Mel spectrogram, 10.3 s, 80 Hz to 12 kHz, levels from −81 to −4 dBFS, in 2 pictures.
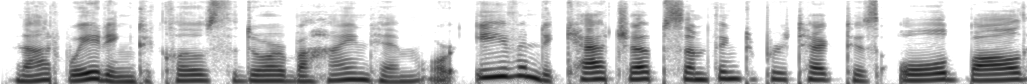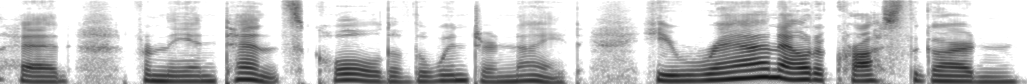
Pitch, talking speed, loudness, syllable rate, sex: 190 Hz, 200 wpm, -20 LUFS, 4.8 syllables/s, female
